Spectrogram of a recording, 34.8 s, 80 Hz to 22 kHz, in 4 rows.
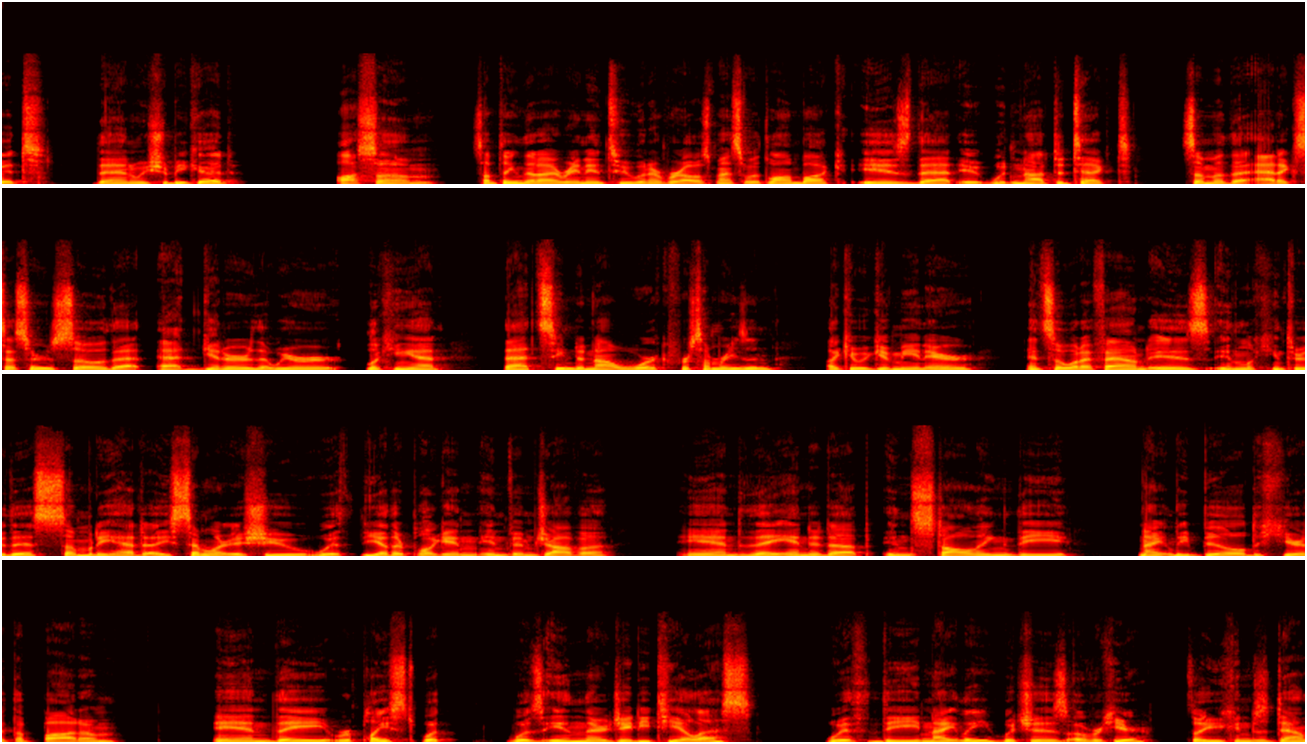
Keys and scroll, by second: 0.0-0.8 typing.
